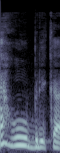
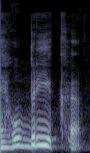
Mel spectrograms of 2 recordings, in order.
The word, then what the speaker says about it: rubrica: Não é rúbrica, é rubrica paroxítona.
